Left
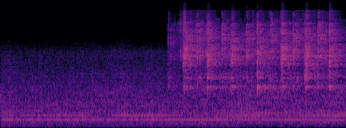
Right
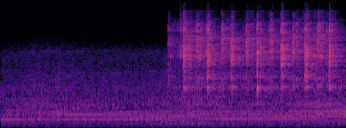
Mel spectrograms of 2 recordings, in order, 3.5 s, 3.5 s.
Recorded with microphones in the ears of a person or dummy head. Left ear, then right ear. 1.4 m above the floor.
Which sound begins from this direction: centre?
A rattle, at 1.7 s.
